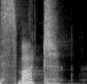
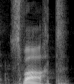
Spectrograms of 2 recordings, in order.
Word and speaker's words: svart: So, now I don't find the examples here, but so, for example, there's a word like black would be svart. – Yeah. – So how do you say it? – Svart. – Svart. So you really pronounce the R and the T and So.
